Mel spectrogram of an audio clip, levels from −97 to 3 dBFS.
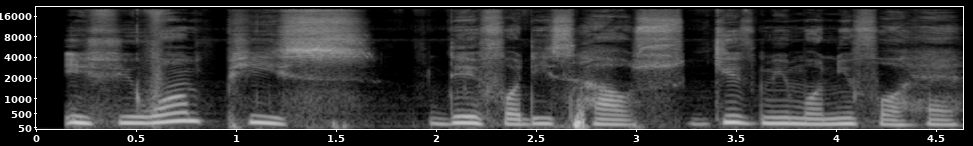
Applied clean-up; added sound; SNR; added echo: none; none; none; none.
